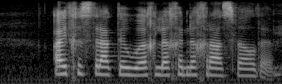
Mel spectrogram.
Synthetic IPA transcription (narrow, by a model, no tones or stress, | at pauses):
ʔœɥtχəstræk̚təɦuəχləχəndəχrɐsfælˠdə̰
